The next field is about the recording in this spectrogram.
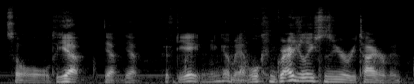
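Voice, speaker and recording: A gravelly man in his thirties streams live as a miniature painter, talking casually over faint background music. His voice is fairly low but lively, and he speaks quickly, rambling a bit while he reads viewer comments aloud and works on his models.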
